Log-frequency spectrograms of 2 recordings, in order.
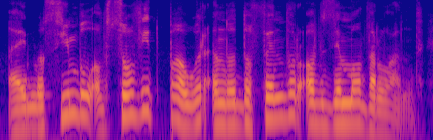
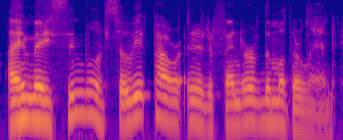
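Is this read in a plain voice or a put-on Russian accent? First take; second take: Russian accent; plain. First: It is read in an exaggerated Russian accent. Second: It is read in the speaker's ordinary accent.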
